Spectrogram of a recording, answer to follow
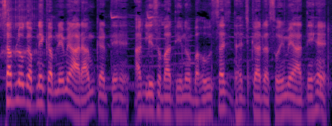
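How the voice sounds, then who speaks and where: A man's voice: medium pitch, fairly quick, soft background music. A man reading scripted narration for a story.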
